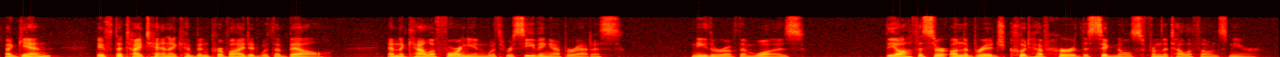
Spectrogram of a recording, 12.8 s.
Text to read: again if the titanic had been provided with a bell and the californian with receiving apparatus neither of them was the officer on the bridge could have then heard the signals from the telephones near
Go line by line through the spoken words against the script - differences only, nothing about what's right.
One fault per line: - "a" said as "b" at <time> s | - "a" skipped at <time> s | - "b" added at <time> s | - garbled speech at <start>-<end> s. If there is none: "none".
- "then" skipped at 10.5 s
